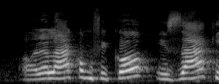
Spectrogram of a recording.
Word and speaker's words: Isaac: com som de z Isaac olha lá como ficou Isaac escrito com s porém o s tem som de z porque está entre a vogal I EA vogal a Oi Rosane vamos juntar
